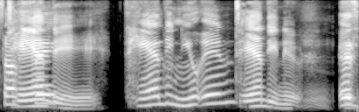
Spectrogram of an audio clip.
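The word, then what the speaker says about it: Thandie: What's your favorite Sandy Newton movie? Who's Sandy Newton? Is that the It's going to be a strange. Oh, I think it's Tandy.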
